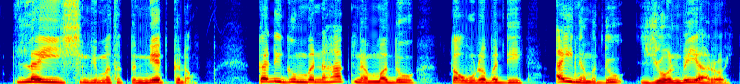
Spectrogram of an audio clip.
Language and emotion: Manipuri, angry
